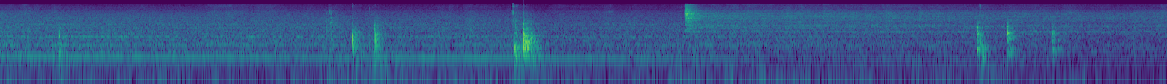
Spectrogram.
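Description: Table saw coasting down after a cut: a steady hum that sags slightly in pitch and fades out about five seconds in. Over it, cut wooden boards knock against the saw table as they are handled and set down. The loudest knock comes about halfway through, and three quicker ones come near the end.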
